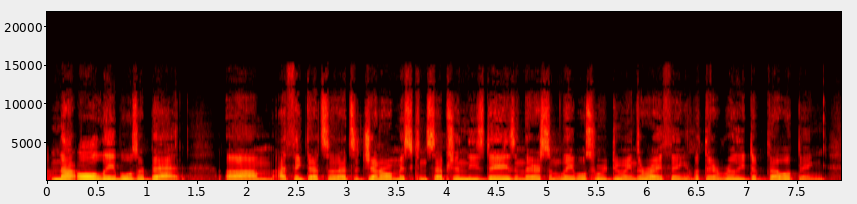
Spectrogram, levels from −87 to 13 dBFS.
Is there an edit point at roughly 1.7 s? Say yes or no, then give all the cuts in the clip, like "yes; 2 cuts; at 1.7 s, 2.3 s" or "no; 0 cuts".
no; 1 cut; at 6.4 s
